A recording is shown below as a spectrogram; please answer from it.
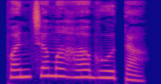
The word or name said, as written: ಪಂಚಮಹಾಭೂತ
